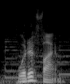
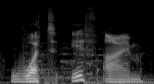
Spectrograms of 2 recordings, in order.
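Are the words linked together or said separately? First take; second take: linked; separately. First: The words run together with a d-like t. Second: The words are said separately with a clear t. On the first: "She said" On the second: "She doesn't say"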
